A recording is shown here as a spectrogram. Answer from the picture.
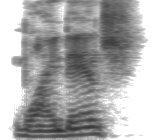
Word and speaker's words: Wyandanch: who was betrothed to chief wyandanch and that's a name familiar to long islanders wine dance wine dance yeah thank you and that version involves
